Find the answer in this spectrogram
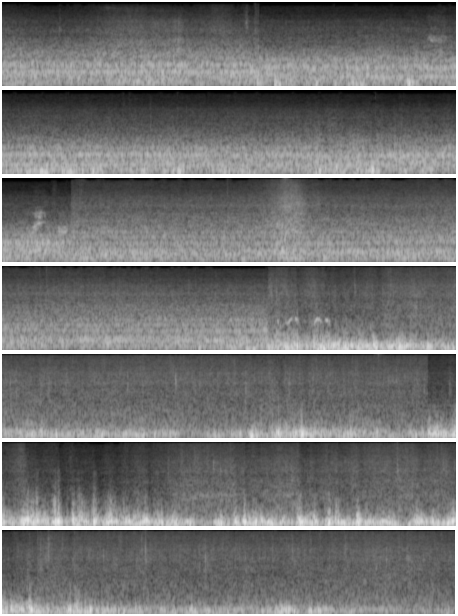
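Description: Steady vehicle hum and road noise heard from inside the cab. About sixteen seconds in it gives way to heavy thunderstorm rain and wind, with loud rumbling surges near the end.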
